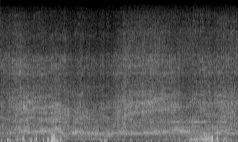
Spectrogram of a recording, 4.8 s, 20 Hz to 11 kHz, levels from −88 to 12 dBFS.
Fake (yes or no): no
